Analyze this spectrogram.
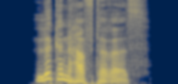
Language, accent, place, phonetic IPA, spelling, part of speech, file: German, Germany, Berlin, [ˈlʏkn̩haftəʁəs], lückenhafteres, adjective, De-lückenhafteres.ogg
- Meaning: strong/mixed nominative/accusative neuter singular comparative degree of lückenhaft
